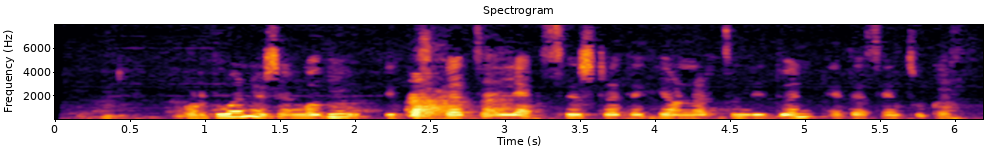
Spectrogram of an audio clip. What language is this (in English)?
Basque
